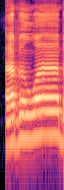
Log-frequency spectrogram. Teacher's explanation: با کے اوپر جزم ہے، با حروف قلقلہ میں سے قلقلہ کریں گے۔ اب واو کے ساتھ الف مدہ ہے ایک مقدار میں کھینچیں گے، با کو رم سے ادا کریں گے۔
